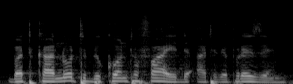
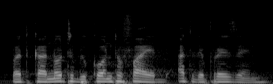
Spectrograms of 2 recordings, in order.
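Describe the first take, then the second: No difference in how they are said.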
